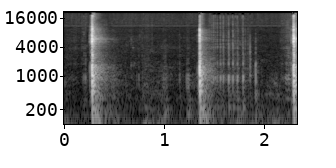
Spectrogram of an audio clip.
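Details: Opel Omega B door making three sharp clicks about a second apart as it swings, caused by a worn door check strap bushing, which needs replacing.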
